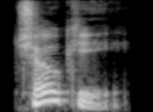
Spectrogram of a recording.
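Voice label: "chokey", British English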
